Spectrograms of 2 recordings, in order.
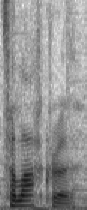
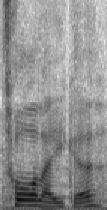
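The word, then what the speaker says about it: Talacre: a place for reference it is pronounced telacra not tall acre not talaka and definitely definitely not taliwaka although that one is probably the best so in a world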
